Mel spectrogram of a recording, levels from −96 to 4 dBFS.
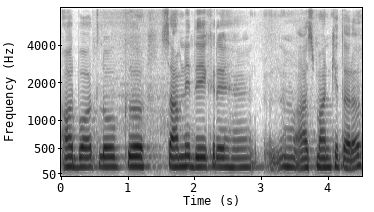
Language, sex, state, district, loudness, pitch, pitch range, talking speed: Hindi, male, Bihar, Gaya, -13 LUFS, 170 Hz, 165-175 Hz, 135 wpm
